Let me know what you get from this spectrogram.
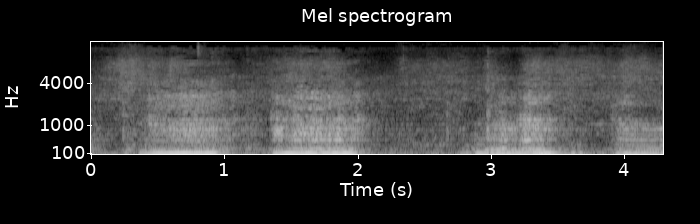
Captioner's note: dog growling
